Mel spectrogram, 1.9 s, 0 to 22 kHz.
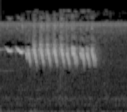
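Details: Lined seedeater song, from a 2023 comparison of the caça rato and torneado song styles: a brief high whistle, then a fast rattling trill of about a dozen sharp descending notes lasting around one second, over faint background hiss.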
